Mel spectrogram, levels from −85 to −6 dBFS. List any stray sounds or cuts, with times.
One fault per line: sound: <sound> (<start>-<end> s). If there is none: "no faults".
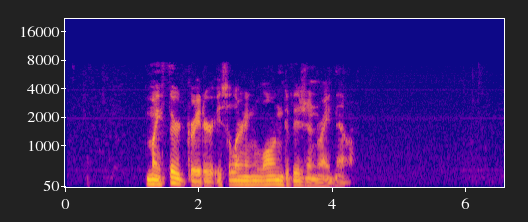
no faults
